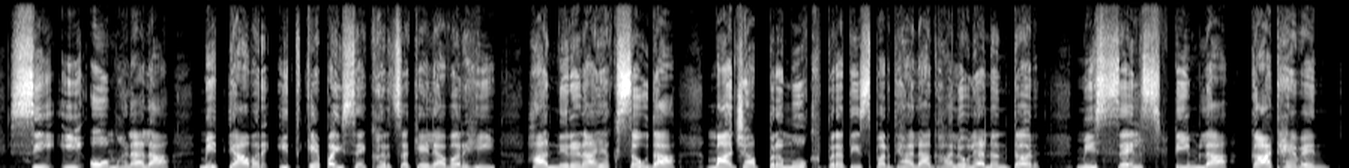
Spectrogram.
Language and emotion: Marathi, angry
